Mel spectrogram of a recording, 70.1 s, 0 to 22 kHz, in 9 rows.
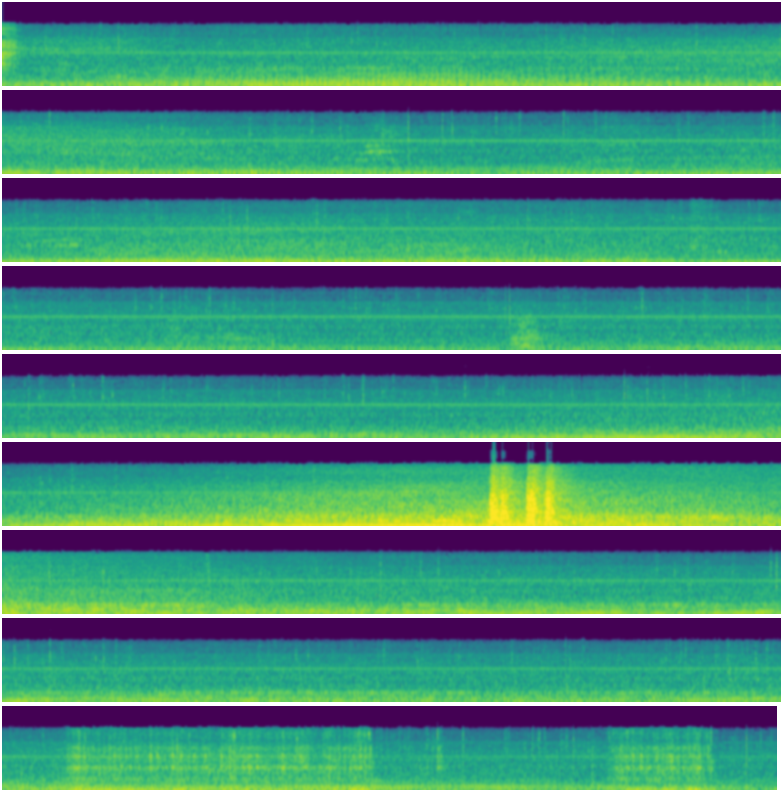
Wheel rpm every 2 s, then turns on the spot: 30, 0, 0, 0, 0, 0, 0, 0, 0, 0, 0, 0, 0, 0, 0, 0, 0, 0, 0, 0, 0, 0, 0, 0, 0, 0, 0, 0, 0, 0, 0, 10, 20, 0, 10.
0-2 64-66 68-70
